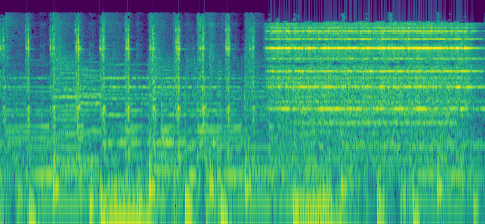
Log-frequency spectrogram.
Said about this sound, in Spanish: Ya me sonó, ya la chicharra.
